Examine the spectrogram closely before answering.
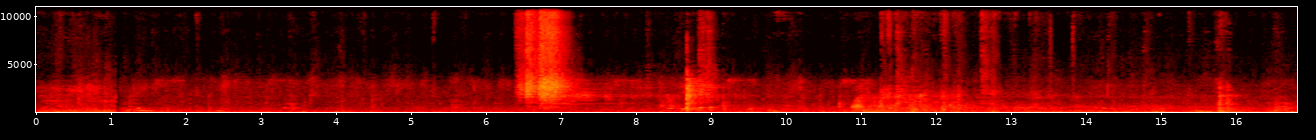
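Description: Footsteps of several people walk across a hard floor in a large echoing hall.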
